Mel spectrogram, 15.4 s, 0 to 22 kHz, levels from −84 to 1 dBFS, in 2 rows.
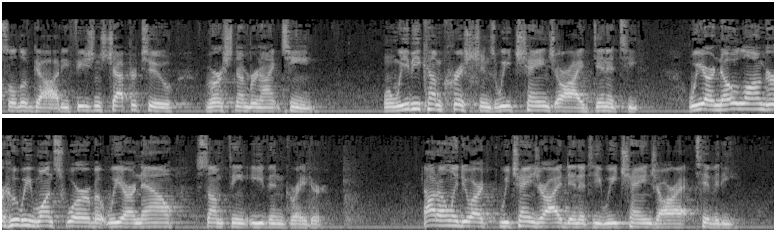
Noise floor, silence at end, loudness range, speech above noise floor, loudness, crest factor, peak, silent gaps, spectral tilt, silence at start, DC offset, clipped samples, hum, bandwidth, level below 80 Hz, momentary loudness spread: -38 dBFS; 0 s; 3 LU; 22 dB; -17 LUFS; 14 dB; -4 dBFS; none; -5 dB/octave; 0 s; under 0.1%; under 0.1%; none; 11.5 kHz; -56 dBFS; 8 LU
